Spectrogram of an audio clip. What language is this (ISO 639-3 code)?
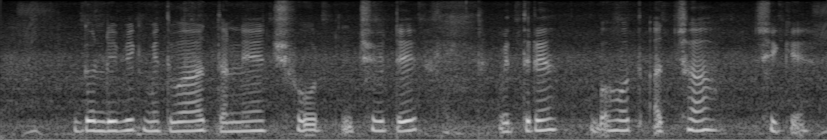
mag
